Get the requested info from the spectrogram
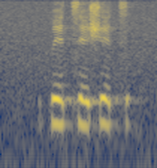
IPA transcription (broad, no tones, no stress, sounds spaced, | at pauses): p e t͡s e ʃ e t͡s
